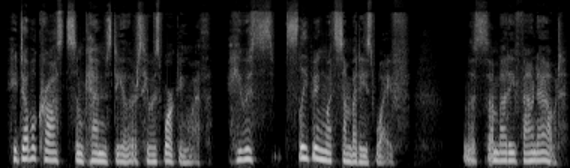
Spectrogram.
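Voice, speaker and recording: A blunt, wry game heroine. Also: female voice, fairly low pitch, darkish tone, no echo. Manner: dry, blunt, sometimes sarcastic. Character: determined young mother, blunt and wry. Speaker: player character. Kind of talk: video game dialogue lines.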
